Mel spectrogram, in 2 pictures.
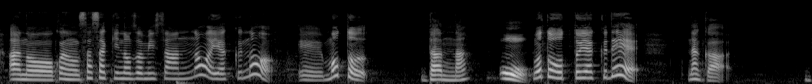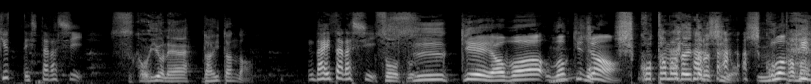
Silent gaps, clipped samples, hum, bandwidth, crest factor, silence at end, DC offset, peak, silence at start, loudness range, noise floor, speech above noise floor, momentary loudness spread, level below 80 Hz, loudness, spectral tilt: none; under 0.1%; none; 12.5 kHz; 20 dB; 0 s; under 0.1%; -4 dBFS; 0.1 s; 11 LU; -65 dBFS; 43 dB; 16 LU; -60 dBFS; -22 LUFS; -3 dB/octave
